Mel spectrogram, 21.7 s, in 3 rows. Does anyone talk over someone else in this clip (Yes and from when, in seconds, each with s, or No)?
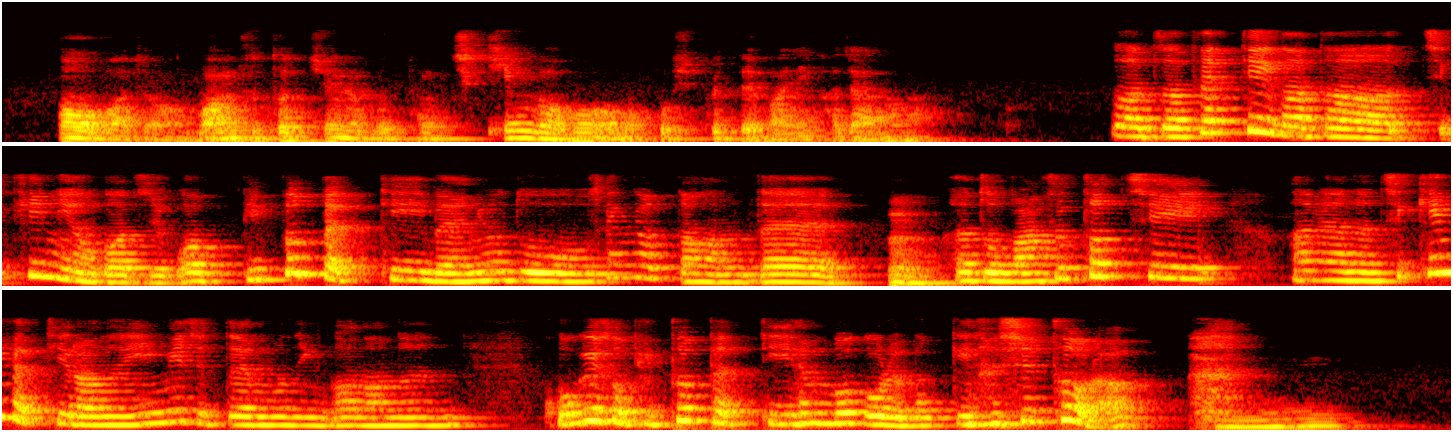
No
